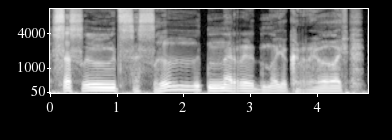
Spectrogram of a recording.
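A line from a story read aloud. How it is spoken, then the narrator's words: Near hiss. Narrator (Russian): почти прошипел он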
